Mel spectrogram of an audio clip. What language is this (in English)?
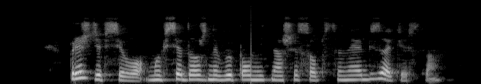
Russian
